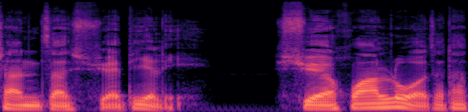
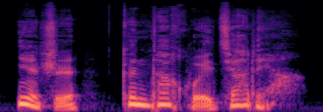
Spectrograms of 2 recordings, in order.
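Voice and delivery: ordinary delivery

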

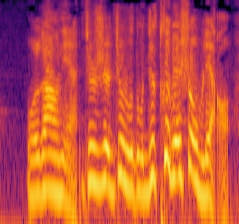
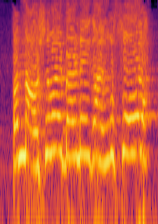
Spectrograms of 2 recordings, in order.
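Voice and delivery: raised, pitched-up bus driver yelling at a passenger; mock driver shout; 8 semitones higher, faster than usual. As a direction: call it out like a cranky driver. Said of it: "听前面司机喊话了". (模仿司机高声喊话)

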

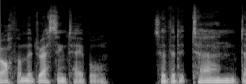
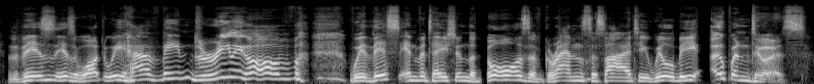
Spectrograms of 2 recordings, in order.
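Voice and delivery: high, loud, exultant cry; jubilant magician; 13 semitones higher, 8 dB louder than usual. A narrator's reading. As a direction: crow with joy while dancing round the room. Topolan dances round the room.

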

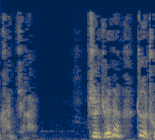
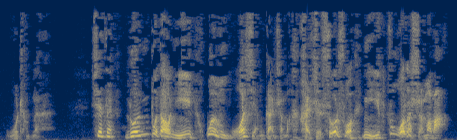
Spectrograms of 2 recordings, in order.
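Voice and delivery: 冷笑着说; 7 semitones higher, 4 dB louder than usual. Acted. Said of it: "冷笑一阵".

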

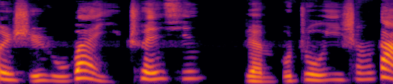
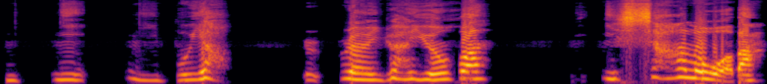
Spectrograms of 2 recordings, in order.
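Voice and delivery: fearful stammer building to a loud cry; trembling voice; 8 dB louder than usual. Acted. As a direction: stammer in terror, then cry out pleading. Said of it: "颤声道".

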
